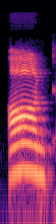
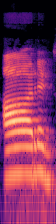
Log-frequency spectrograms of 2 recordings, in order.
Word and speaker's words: aren't: tend to say as R and so that's not the right way it is Aunt a-u-n-t that is the pronunciation okay it is not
